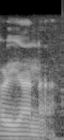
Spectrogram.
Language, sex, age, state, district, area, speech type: Maithili, male, 45-60, Bihar, Sitamarhi, rural, spontaneous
